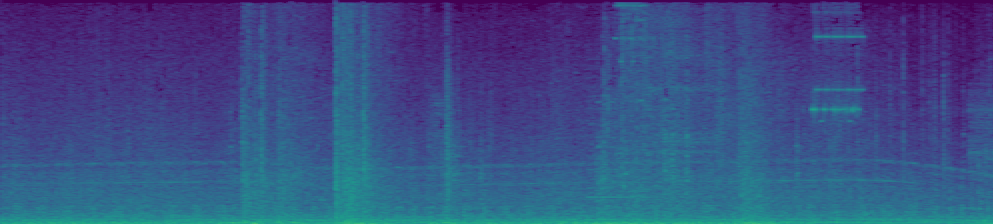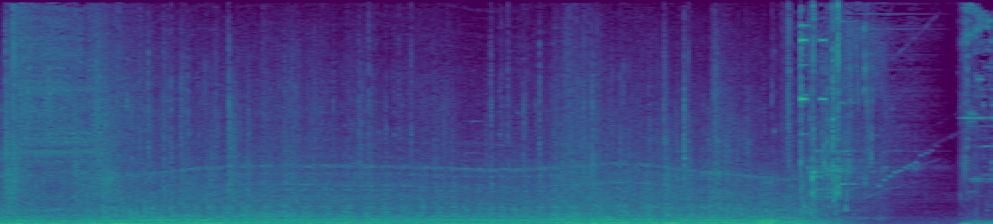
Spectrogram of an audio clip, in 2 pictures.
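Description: A vehicle engine drones and whines while driving over rough ground.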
